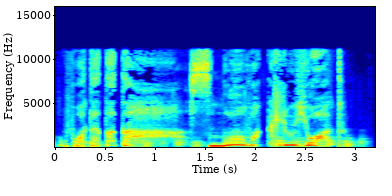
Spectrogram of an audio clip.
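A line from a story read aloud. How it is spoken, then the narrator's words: Kitten whispering. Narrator (Russian): Каждый раз, когда что-то попадалось на крючок, котенок шептал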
